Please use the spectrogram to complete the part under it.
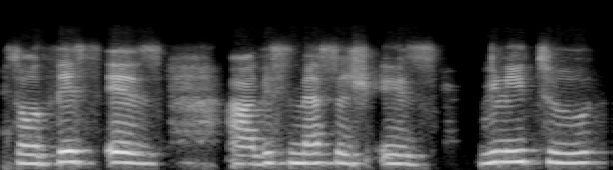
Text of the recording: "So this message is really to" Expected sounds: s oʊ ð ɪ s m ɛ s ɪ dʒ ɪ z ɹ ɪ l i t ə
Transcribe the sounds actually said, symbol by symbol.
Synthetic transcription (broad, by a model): s oʊ ð ɪ s m ɛ s ɪ dʒ ɪ z ɹ ɪ l i t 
